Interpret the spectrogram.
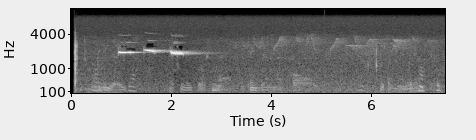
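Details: A Pheasant Cuckoo on Pipeline Road gives three clear, pure whistles about half a second apart, the last one drawn out and sliding down, with low murmuring voices underneath.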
